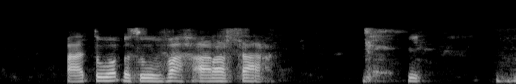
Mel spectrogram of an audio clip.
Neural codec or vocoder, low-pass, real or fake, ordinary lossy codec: vocoder, 22.05 kHz, 80 mel bands, HiFi-GAN; 5.4 kHz; fake; AAC, 24 kbps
